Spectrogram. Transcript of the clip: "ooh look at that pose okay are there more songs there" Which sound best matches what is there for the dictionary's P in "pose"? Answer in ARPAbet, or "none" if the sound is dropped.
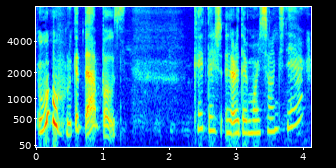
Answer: B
